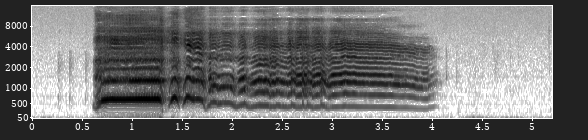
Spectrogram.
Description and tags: evil laugh-16
After making them ash up with Analogchill's Scream file i got bored and made this small pack of evil laughs.
male, laugh, solo, evil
